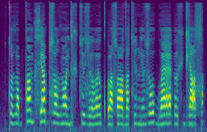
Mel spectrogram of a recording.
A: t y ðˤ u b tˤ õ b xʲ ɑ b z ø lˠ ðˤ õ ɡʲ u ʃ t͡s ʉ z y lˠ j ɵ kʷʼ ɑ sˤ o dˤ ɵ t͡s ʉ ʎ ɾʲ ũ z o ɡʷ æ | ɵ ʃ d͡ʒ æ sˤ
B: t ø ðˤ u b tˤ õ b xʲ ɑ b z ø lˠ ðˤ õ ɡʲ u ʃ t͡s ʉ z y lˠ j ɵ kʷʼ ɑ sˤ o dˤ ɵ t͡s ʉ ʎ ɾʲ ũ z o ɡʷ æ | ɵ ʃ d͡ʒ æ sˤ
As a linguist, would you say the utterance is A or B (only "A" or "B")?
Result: A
